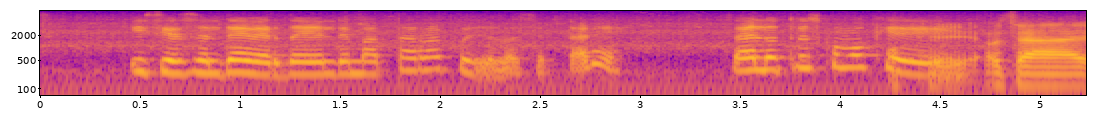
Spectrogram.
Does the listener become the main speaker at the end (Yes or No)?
Yes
